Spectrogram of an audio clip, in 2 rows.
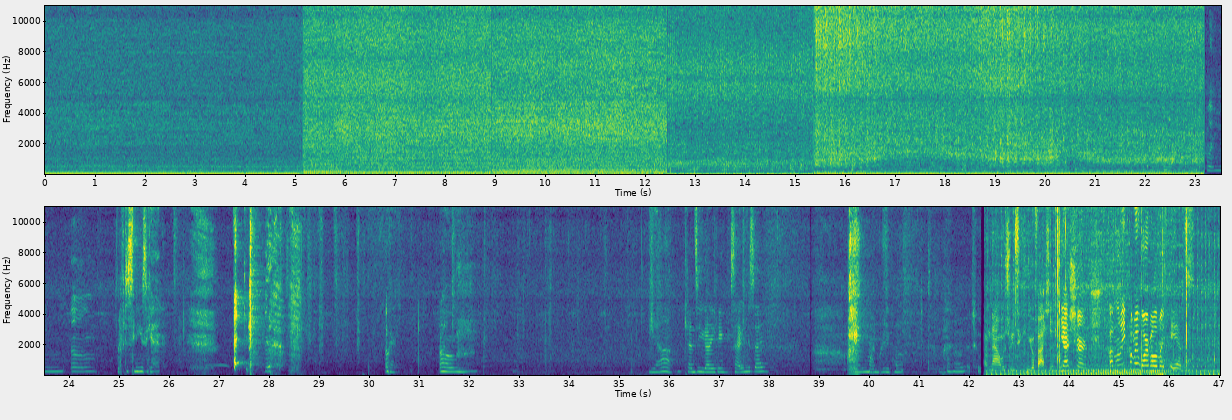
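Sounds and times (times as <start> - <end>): vehicle engine running: 0.0 - 23.2, 42.3 - 47.0.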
